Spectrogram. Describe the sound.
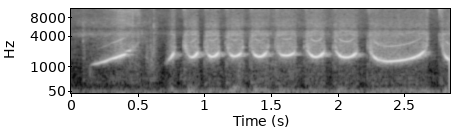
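A person whistles in imitation of a bird, sounding like a goldfinch: a rising glide, then a steady run of about eight short, bright chirping notes, ending on one longer warbled note. No one speaks.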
